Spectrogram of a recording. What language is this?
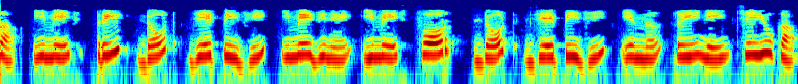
Malayalam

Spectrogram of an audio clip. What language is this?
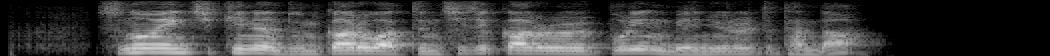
Korean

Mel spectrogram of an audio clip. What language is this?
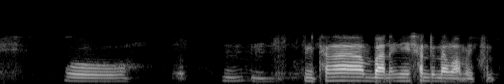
Bodo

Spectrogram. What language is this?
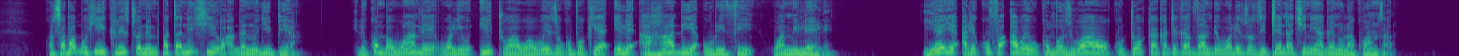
Swahili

